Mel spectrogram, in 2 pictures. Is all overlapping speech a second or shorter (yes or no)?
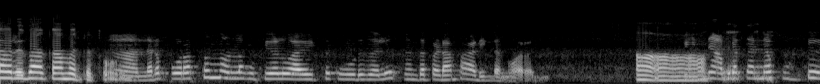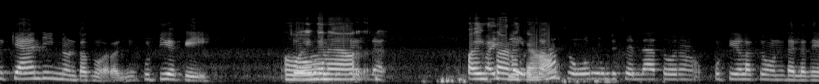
yes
